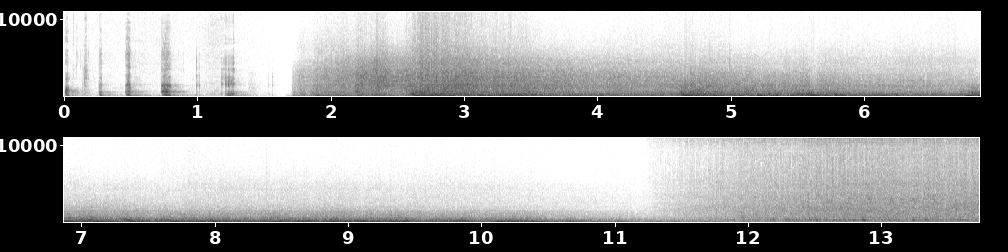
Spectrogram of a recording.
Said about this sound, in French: Tiens, voilà la pluie. Ah, quel sale temps !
